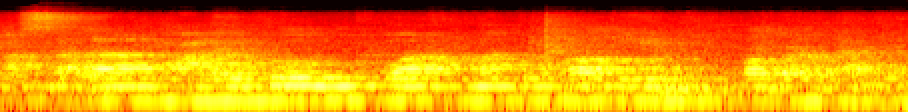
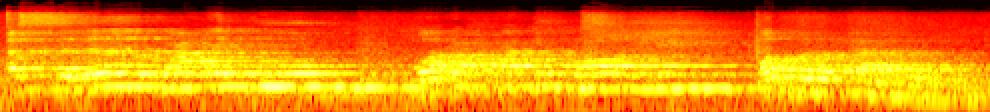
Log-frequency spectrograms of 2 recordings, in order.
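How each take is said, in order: First: It is said softly and slowly. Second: It is said loudly and energetically. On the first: The speaker is a calm religious scholar. "nadanya nadanya pelan" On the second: The speaker is a young student. "Salamnya ini boleh"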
